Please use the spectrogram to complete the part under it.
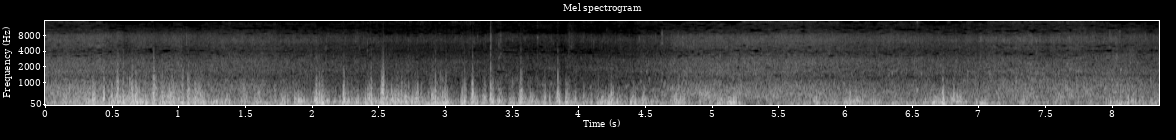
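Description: A fishing reel clicks as it is wound.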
